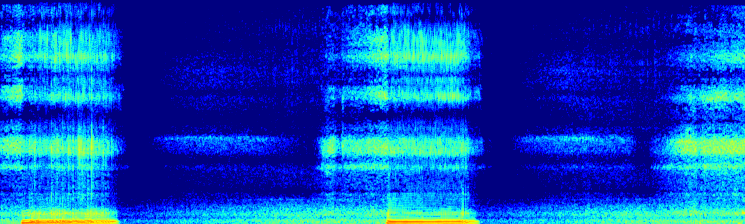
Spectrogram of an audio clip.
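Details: Impressive snoring: loud, buzzing, tone-like snores on each breath in, about four seconds apart, over a steady high background hum.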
